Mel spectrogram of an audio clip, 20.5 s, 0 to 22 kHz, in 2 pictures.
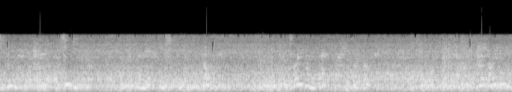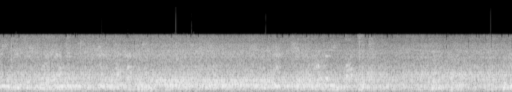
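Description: JR East E231 series electric train running at speed, its steady rumble heard from inside the passenger car.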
